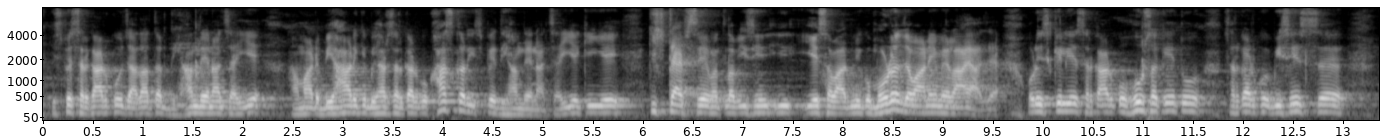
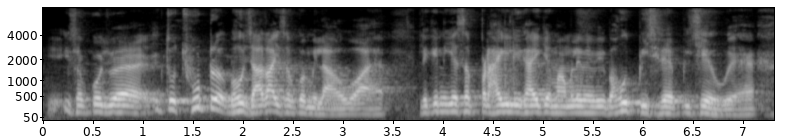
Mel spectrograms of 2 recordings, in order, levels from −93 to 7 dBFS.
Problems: constant background noise, background conversations at intervals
